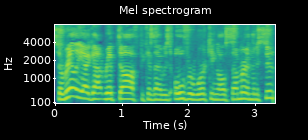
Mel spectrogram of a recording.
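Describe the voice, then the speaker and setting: With a Canadian accent, a man speaks very fast in a high voice for a man, his intonation fairly even. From Canada, Toronto. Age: 30s. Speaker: carpenter and construction business owner. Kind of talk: casual interview chat.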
